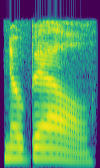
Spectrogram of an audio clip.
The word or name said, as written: Nobel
